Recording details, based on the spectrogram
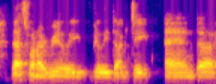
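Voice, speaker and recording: Here is a man with an Australian accent. His pitch is fairly low. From Australia, Sydney. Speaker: singer. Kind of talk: interview.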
